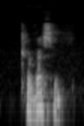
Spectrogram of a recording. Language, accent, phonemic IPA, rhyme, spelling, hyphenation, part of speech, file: English, Southern England, /kəˈɹɛsɪv/, -ɛsɪv, caressive, car‧ess‧ive, adjective / noun, LL-Q1860 (eng)-caressive.wav
- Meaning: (adjective) 1. Having the nature of a caress; gentle, soothing 2. Of a diminutive: indicating affection or endearment; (noun) A type of diminutive indicating affection or endearment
